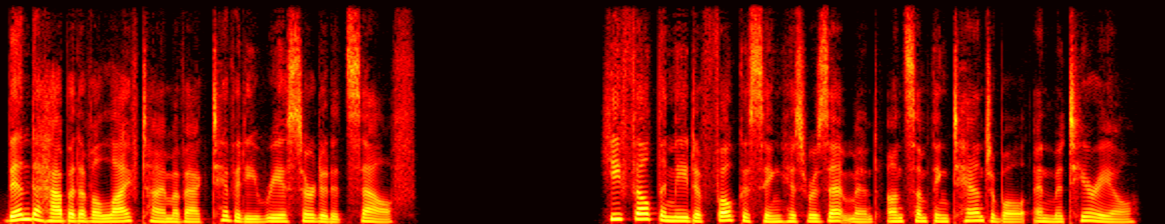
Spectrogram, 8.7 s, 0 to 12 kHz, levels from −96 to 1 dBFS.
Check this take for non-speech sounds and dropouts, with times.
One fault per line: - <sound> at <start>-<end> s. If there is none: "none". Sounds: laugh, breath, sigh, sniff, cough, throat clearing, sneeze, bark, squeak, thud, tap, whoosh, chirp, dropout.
none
